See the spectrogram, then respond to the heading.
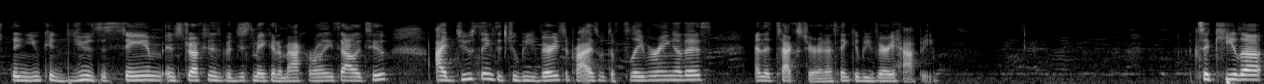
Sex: female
